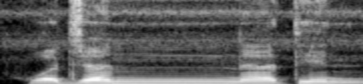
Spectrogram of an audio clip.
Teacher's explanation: نون یہاں پہ مشدد ہے، اس پہ ہم کیا کریں گے؟ غنہ کریں گے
